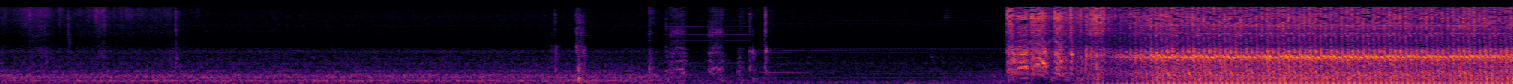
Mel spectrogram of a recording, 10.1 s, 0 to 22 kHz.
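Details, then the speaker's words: 2.0 diesel with a Bosch CP pump, started with the fuel metering valve unplugged and an open-circuit fault stored; it fires and climbs quickly to a steady, even idle without hunting or knocking. "i mimo że on posiada błąd zapisany jako przerwa w obwodzie zaraz na nim zapalimy silnik"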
